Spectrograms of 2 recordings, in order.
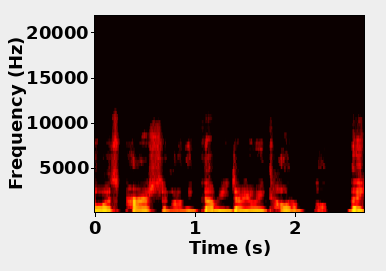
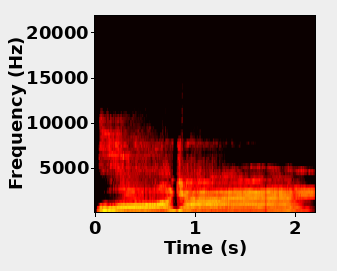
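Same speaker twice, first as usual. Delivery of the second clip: rough, creaky wrestling-style voice, "Games" stretched out. Showing a William Regal impression to the other speaker. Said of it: "Here's my William Regal impression".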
